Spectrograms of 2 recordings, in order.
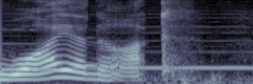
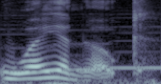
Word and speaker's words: Weyanoke: the Y anak and that's how you pronounce it not way an oak the y anot people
